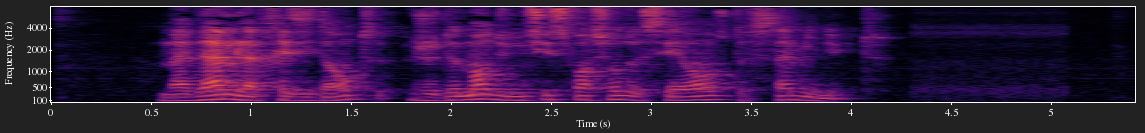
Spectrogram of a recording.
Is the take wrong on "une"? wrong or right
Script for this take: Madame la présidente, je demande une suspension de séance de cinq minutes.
right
